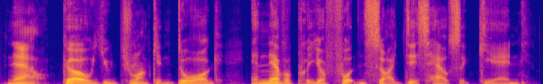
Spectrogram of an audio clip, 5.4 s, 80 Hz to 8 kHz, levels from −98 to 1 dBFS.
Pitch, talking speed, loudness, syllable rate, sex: 100 Hz, 155 wpm, -21 LUFS, 4.2 syllables/s, male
